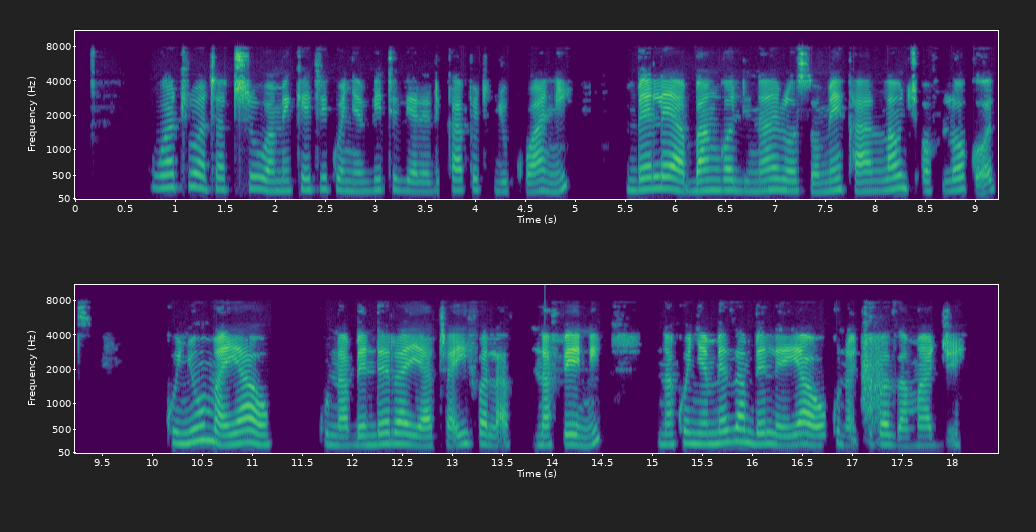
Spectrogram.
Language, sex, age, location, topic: Swahili, female, 25-35, Kisumu, government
